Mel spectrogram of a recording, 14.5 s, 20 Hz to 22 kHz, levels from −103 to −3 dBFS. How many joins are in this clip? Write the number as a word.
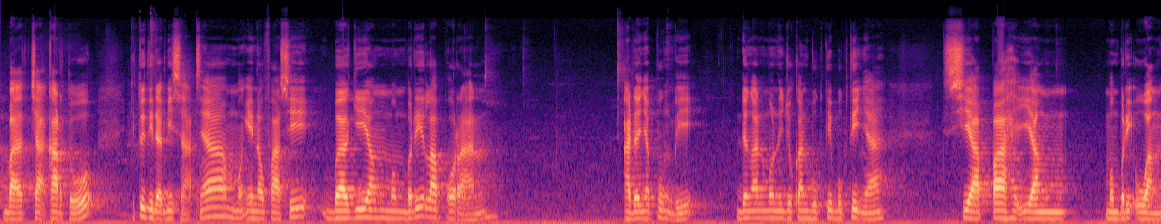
one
